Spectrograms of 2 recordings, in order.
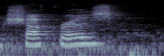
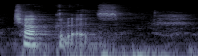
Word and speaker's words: chakras: people call call them chakras with an sh they're actually pronounced ch chakras and basically these are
